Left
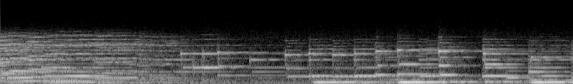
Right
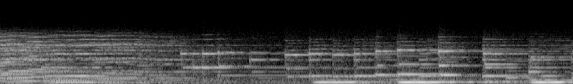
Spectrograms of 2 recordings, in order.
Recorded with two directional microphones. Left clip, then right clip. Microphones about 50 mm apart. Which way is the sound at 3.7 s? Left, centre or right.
Centre.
